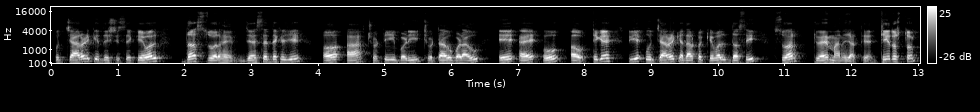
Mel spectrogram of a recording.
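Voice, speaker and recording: A man gives a grammar lecture in a voice pitched a little above the usual for men. He explains patiently and goes over each point twice. He keeps checking in with his viewers and stretches out the sounds he is demonstrating. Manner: repeats points, constant check-ins with "ठीक है ना" and "दोस्तों"; stretches vowels slowly when demonstrating them. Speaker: teacher.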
